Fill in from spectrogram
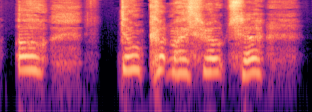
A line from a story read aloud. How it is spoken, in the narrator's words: pleaded in terror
